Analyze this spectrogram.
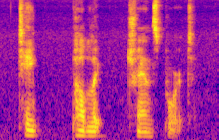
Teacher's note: the K sounds at the end of take and public disappear they turn into glottal stops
